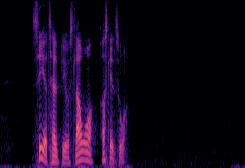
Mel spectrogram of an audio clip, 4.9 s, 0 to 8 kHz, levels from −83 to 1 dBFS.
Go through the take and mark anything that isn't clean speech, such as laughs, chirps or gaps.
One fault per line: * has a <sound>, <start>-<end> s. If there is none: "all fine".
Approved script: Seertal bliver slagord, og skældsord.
all fine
